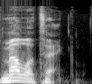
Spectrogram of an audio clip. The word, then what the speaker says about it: Mladic: LT from the talking text line said, pronounced Mladic. Did I say Mladic? I like Mladic because I knew a guy with the same spelling named Mladic. Well, that's what we called him, but it's Mladic.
